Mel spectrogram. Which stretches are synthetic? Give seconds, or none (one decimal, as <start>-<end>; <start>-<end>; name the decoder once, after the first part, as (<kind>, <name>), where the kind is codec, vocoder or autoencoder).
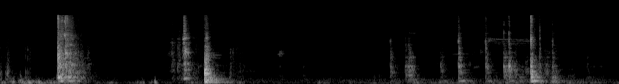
none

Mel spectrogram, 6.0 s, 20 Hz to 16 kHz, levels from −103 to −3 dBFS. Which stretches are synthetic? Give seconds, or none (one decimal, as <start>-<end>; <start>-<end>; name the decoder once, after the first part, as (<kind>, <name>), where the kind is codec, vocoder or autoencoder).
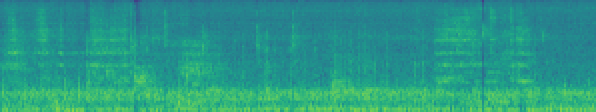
none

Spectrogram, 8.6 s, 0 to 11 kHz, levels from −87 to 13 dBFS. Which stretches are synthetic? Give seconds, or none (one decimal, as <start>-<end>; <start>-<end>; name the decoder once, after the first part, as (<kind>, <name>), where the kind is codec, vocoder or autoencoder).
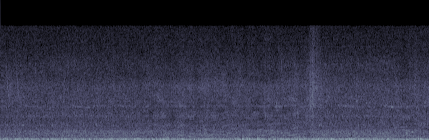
2.7-6.2 (codec, SNAC); 7.9-8.6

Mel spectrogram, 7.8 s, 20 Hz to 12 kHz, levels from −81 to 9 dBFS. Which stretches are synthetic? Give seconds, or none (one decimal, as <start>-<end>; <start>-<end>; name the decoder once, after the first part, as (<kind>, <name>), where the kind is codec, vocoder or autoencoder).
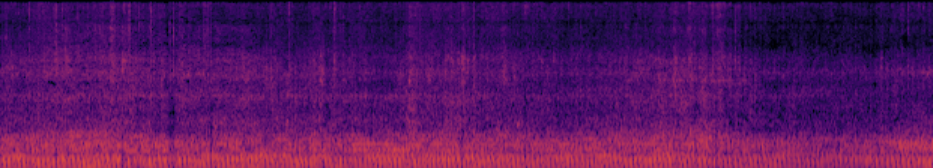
1.1-2.3 (codec, SNAC)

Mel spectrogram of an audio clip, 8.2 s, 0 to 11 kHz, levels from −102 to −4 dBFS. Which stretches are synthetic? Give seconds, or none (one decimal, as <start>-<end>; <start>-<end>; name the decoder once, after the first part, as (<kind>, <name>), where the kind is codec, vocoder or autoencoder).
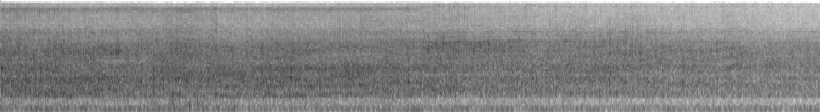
1.0-4.2 (codec, SNAC)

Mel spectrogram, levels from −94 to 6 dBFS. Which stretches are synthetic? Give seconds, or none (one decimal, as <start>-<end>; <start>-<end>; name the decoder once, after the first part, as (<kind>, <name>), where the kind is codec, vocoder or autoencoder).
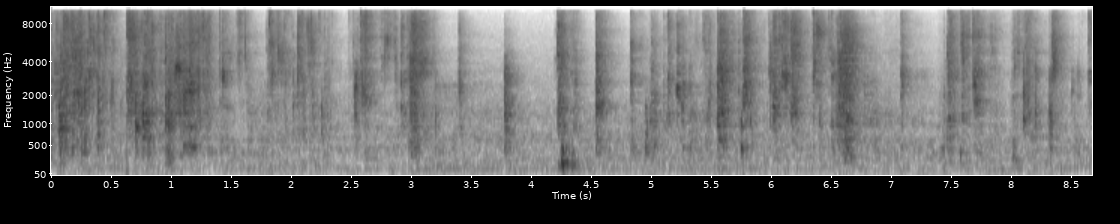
0.9-1.8 (codec, SNAC); 2.3-3.4; 7.2-8.7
